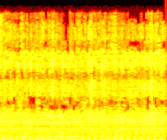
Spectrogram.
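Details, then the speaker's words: TVS Ntorq scooter, heavily modified, with a loud internal kat-kat-kat knocking, about twelve a second, over a rough low idle before teardown. "आप पहले सुन लो इसका sound कैसा है देख सकते हो अंदर से कैसा cut cut cut cut sound आ रहा है"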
